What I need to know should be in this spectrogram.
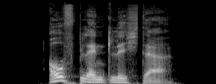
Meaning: nominative/accusative/genitive plural of Aufblendlicht
- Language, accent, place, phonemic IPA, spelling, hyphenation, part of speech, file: German, Germany, Berlin, /ˈaʊ̯fblɛntˌlɪçtɐ/, Aufblendlichter, Auf‧blend‧lich‧ter, noun, De-Aufblendlichter.ogg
